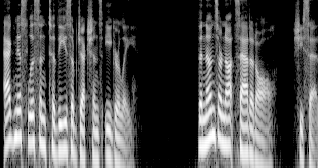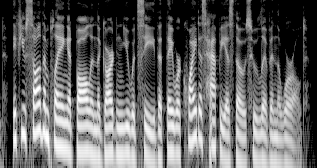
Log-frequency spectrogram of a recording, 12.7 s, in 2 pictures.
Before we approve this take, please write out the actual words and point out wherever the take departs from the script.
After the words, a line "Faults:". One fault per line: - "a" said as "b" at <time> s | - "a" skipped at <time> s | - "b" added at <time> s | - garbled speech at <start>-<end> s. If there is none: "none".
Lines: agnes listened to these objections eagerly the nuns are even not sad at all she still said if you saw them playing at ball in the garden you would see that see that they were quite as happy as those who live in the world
agnes listened to these objections eagerly the nuns are not sad at all she said if you saw them playing at ball in the garden you would see that they were quite as happy as those who live in the world
Faults:
- "even" skipped at 4.5 s
- "still" skipped at 6.0 s
- "see that" skipped at 9.7 s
